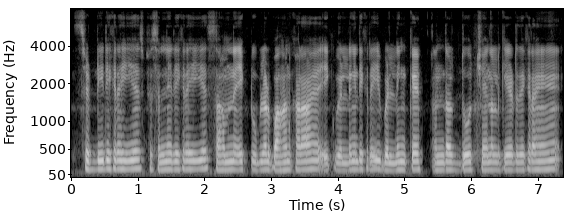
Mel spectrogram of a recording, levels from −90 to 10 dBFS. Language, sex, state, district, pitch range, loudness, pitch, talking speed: Hindi, male, Uttar Pradesh, Jalaun, 135-145 Hz, -18 LUFS, 140 Hz, 235 wpm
